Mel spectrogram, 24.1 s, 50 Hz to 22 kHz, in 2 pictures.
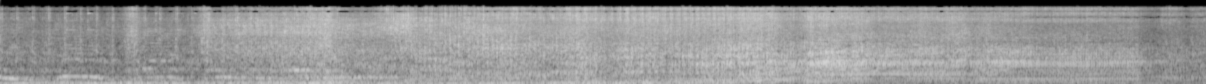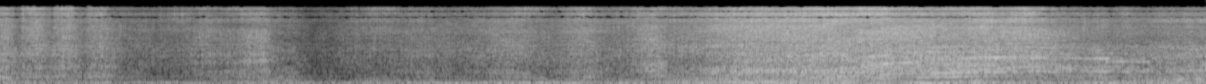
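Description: Demolition derby cars' V8 engines running and revving, the pitch sweeping up and falling back as they accelerate. It revs hard about a third of the way in and again near the end, and runs quieter in between.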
